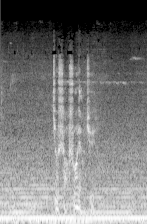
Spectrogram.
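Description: A second man speaks sharply up close.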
